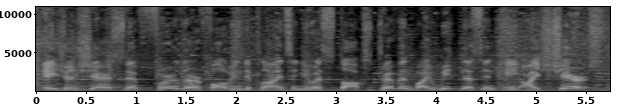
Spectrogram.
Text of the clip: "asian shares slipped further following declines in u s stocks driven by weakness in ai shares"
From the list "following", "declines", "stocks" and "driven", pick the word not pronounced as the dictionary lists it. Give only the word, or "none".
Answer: declines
